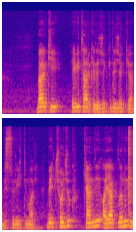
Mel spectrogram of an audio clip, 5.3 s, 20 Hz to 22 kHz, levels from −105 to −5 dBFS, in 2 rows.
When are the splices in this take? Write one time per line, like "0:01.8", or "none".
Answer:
0:03.4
